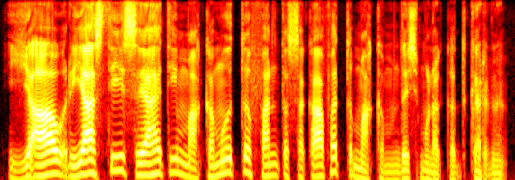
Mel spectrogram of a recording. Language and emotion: Kashmiri, neutral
